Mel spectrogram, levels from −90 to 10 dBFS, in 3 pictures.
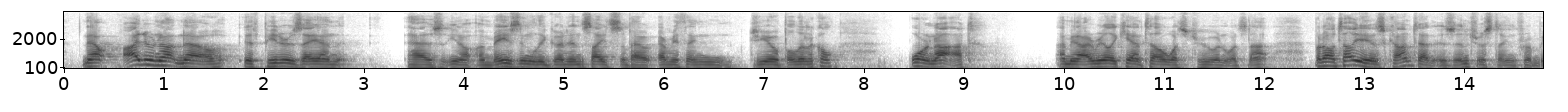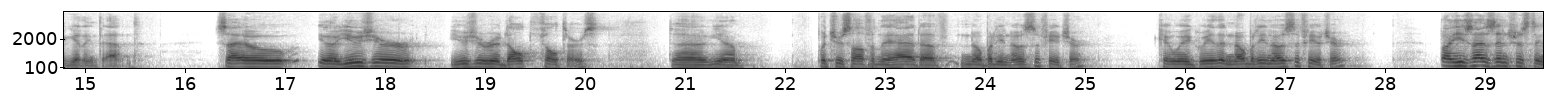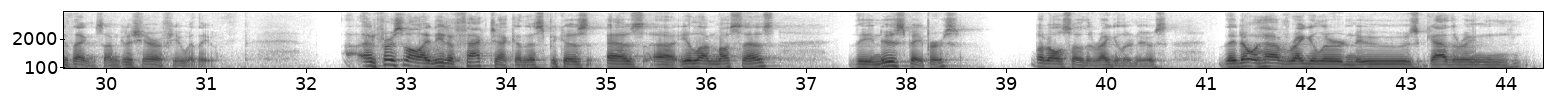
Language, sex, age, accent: English, male, 50-69, American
